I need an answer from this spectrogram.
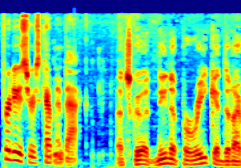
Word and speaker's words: Nina Parikh: Nina Parikh, did I pronounce the name right?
